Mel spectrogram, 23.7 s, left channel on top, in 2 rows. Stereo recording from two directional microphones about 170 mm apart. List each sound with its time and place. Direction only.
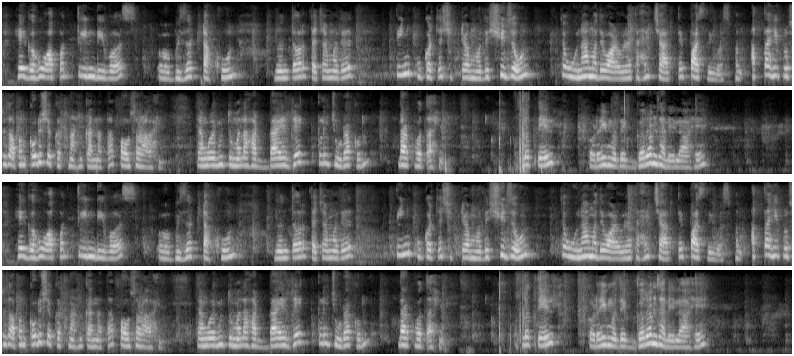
0.2 s speech: 5° right (ahead or behind)
19.7 s speech: centre (ahead or behind)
